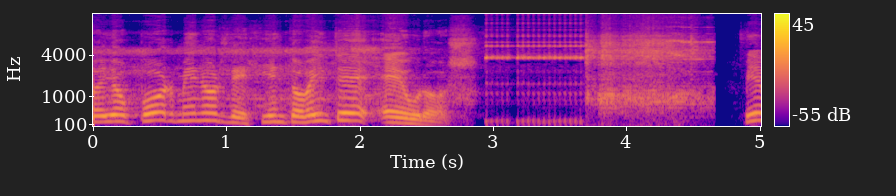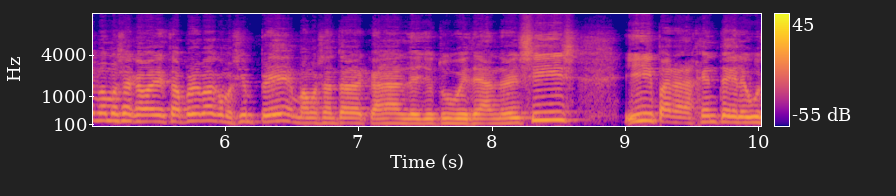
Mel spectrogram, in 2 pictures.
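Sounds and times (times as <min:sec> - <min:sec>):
steady high tone: 0:00.0 - 0:04.7.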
